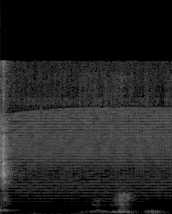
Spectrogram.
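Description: Near silence in a pause between spoken sentences, with a faint, brief sound about a second and a half in.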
